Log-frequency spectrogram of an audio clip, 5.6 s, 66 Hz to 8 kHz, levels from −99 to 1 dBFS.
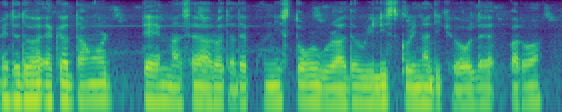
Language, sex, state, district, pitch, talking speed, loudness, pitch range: Nagamese, male, Nagaland, Dimapur, 105 Hz, 190 wpm, -18 LUFS, 95-105 Hz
